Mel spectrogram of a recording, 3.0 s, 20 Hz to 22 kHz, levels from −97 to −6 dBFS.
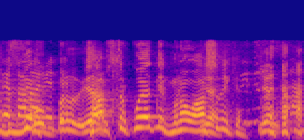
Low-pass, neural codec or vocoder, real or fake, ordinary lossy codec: none; none; real; none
